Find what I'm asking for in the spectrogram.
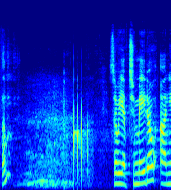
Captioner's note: audience laughter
